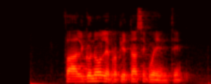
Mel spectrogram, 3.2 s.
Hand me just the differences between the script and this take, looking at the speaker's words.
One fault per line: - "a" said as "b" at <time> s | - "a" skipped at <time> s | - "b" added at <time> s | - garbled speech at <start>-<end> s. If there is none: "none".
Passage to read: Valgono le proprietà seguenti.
none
